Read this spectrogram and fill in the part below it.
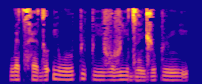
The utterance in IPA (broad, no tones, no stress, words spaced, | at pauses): wɛt͡sʰɛdʊʔi wupi pi vʊvid͡zɛ̃ d͡ʒupʉmi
